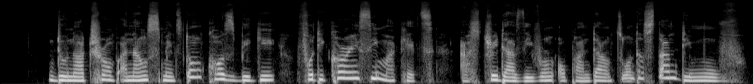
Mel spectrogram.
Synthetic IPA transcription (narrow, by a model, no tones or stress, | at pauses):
dɔnad̚tʰɹɔ̃mpa̰nãʊ̃nsmɛ̃ntsd̥ɔ̃nkʰɔzbeɡefɔdikʰɔɹɛ̃nsimakʰɛt | ʔastʰɹedazdeɹɔ̃nɔpʰãndãʊ̃ntʰuɔ̃ndəstãnddemuv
